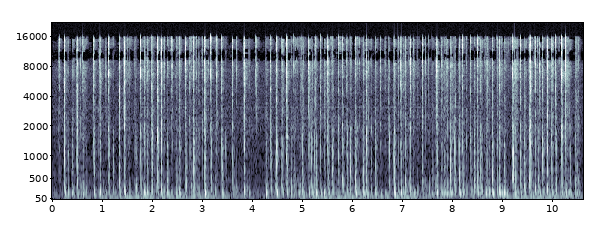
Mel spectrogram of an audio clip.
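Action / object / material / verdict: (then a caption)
tap / laptop keyboard with plastic keys in an aluminium body / plastic / none. Both hands type fast with their fingertips on a 13-inch aluminium MacBook Pro keyboard with backlit black plastic keycaps, tapping the keys continuously. The result is a dense, unbroken stream of short, soft clicks with a low, muted thock, set over a faint steady low hum.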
